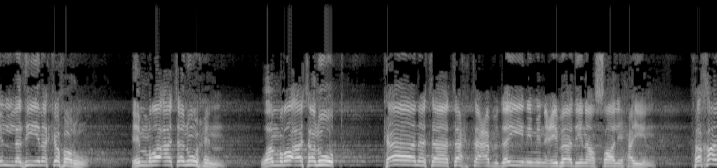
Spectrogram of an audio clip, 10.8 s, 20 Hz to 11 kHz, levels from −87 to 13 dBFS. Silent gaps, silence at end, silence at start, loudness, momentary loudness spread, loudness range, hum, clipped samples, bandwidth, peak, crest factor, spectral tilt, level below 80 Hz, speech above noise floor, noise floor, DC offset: none; 0 s; 0 s; -12 LUFS; 7 LU; 2 LU; none; under 0.1%; 8 kHz; 0 dBFS; 12 dB; -4.5 dB/octave; -72 dBFS; 26 dB; -38 dBFS; under 0.1%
